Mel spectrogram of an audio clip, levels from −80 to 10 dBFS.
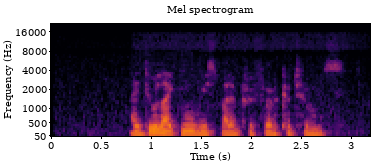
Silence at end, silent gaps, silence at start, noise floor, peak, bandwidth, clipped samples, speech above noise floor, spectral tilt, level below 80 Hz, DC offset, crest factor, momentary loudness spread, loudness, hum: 0.3 s; none; 0.8 s; -57 dBFS; -4 dBFS; 16 kHz; under 0.1%; 37 dB; -9 dB/octave; -48 dBFS; under 0.1%; 18 dB; 10 LU; -22 LUFS; none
